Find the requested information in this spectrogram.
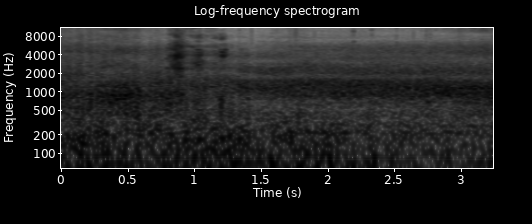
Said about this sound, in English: I can't tell if the wind's coming through or not. So it'll probably be completely unusable. But I have my hand over the microphone. And in theory, there should be no wind coming through.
